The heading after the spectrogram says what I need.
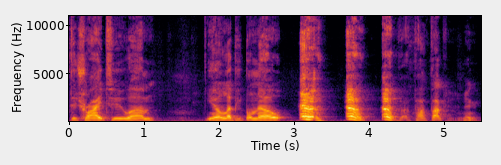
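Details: Vocal tic with coprolalia in an adult man with Tourette syndrome diagnosed at age 5; his tics worsen in crowds, at the grocery store and when hungry, and are milder at home.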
